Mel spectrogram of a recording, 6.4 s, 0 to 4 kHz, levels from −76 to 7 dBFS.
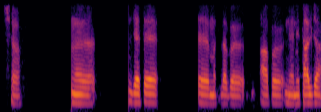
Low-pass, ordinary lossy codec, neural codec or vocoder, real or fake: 3.6 kHz; none; none; real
